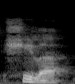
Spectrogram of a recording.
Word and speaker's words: sila: The Sanskrit word is shila. It's spelled S-I-L-A. Shila, which in Zen and probably most other forms of Buddhism.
